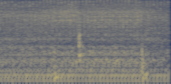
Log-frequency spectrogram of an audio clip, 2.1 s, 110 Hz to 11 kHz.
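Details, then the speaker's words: Peugeot 107 idling after a cheap aftermarket exhaust was fitted, with the old centre pipe not seating properly into the new section: a steady low hum with a faint breathy chuffing on top. Exhaust blowing at the pipe joint. "you can hear it blowing and it's because I can't get the old Center pipe to house correctly into the new exhaust"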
